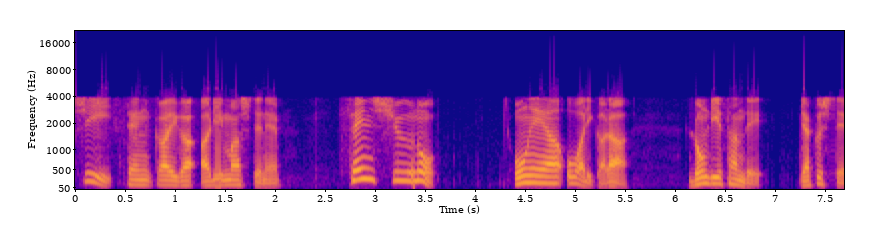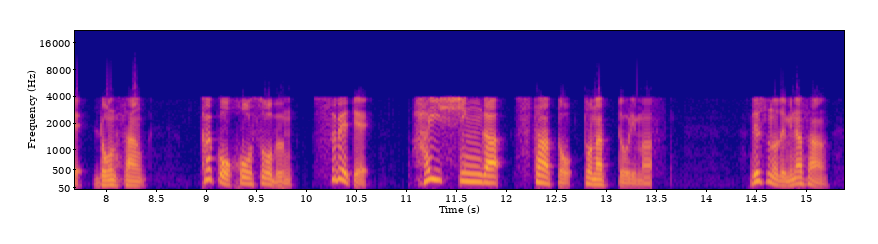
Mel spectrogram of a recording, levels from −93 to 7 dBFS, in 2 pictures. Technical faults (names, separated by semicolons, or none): packet loss with last packet repeated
